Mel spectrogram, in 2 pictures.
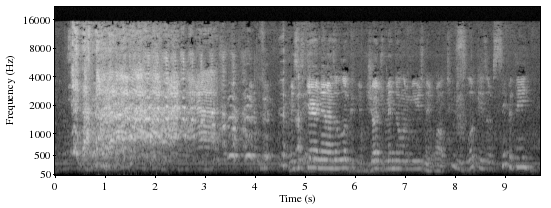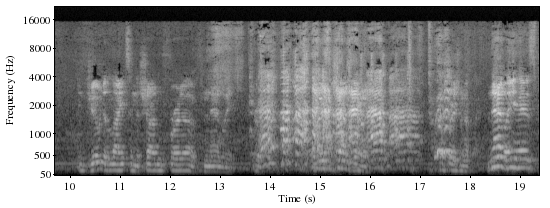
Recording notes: Sound effects, transition music and other comedic/editorial sound choices are developed and triggered during the performance. We perform the whole thing (comedians, actors, improvisers and me) for a live audience.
